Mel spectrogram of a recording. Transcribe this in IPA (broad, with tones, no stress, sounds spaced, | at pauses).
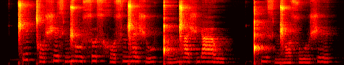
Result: ɡ͡ǁ e˥˧ ǀ o˨˦ ʃ e˥˩ s ŋ͡ǁ u˥˩ s ʊ˥˧ s x o˨˦ s ŋ͡ǁ ɛ˥˩ ʃ u˨˦ ǃ ʊ˨˦ ŋ͡ǁ a˥˧ ʃ j a˥˧ w | ǃʼ i˥˩ s ŋ͡ǁ ɔ˨˦ s w u˨˦ ʃ ɪ˥˧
